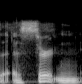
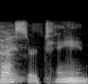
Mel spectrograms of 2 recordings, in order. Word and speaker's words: ascertain: language there's also another another word that you pronounced as a certain it's actually pronounced at ascertain yes I always know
